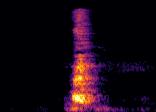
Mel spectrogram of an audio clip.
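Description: A herding dog lets out a single short, sharp bark that fades quickly, alone against silence.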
